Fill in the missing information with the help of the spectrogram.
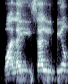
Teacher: را کو موٹا پڑھا جا رہا ہے، یہاں مفخم طریقے سے پڑھا جا رہا ہے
